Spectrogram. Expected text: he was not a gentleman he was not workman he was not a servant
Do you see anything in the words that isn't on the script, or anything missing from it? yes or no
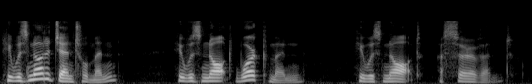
no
